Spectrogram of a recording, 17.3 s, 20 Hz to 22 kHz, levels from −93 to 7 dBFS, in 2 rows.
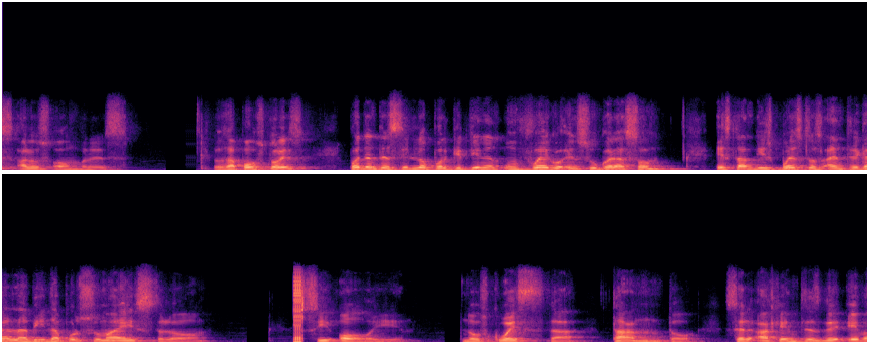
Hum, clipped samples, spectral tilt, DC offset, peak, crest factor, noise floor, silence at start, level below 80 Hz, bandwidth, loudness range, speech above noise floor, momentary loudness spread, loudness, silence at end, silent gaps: none; under 0.1%; -5 dB/octave; under 0.1%; -2 dBFS; 20 dB; -73 dBFS; 0 s; -46 dBFS; 10 kHz; 4 LU; 53 dB; 14 LU; -21 LUFS; 0 s; none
